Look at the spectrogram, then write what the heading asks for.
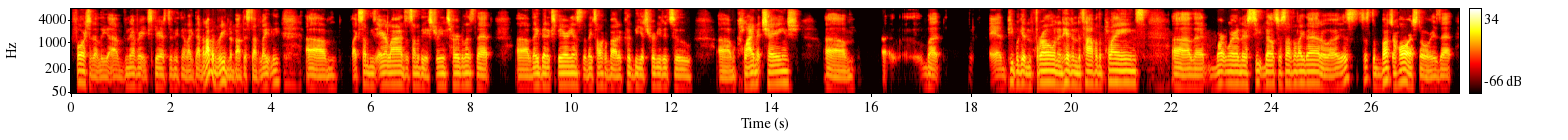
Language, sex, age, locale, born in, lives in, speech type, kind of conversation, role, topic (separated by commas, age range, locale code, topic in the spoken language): English, male, 40-44, en-US, United States, United States, conversation, podcast, guest, How can facing your fears change your perspective on life?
